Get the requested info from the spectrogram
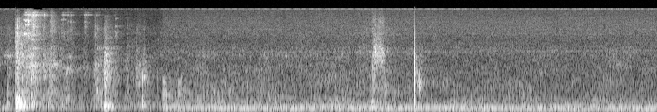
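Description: A kick landing on a hanging heavy bag: one loud thump just after the start, then two lighter knocks within the next second and a half. After that comes a steady low hum with two faint clicks.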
